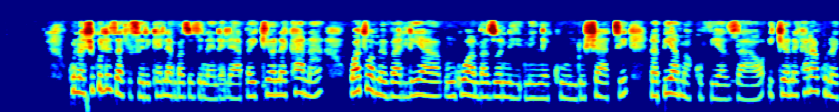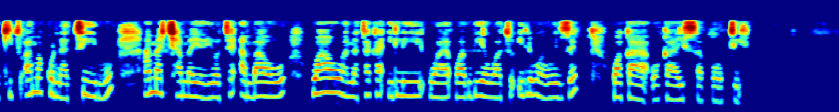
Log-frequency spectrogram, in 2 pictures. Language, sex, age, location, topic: Swahili, male, 18-24, Nakuru, government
